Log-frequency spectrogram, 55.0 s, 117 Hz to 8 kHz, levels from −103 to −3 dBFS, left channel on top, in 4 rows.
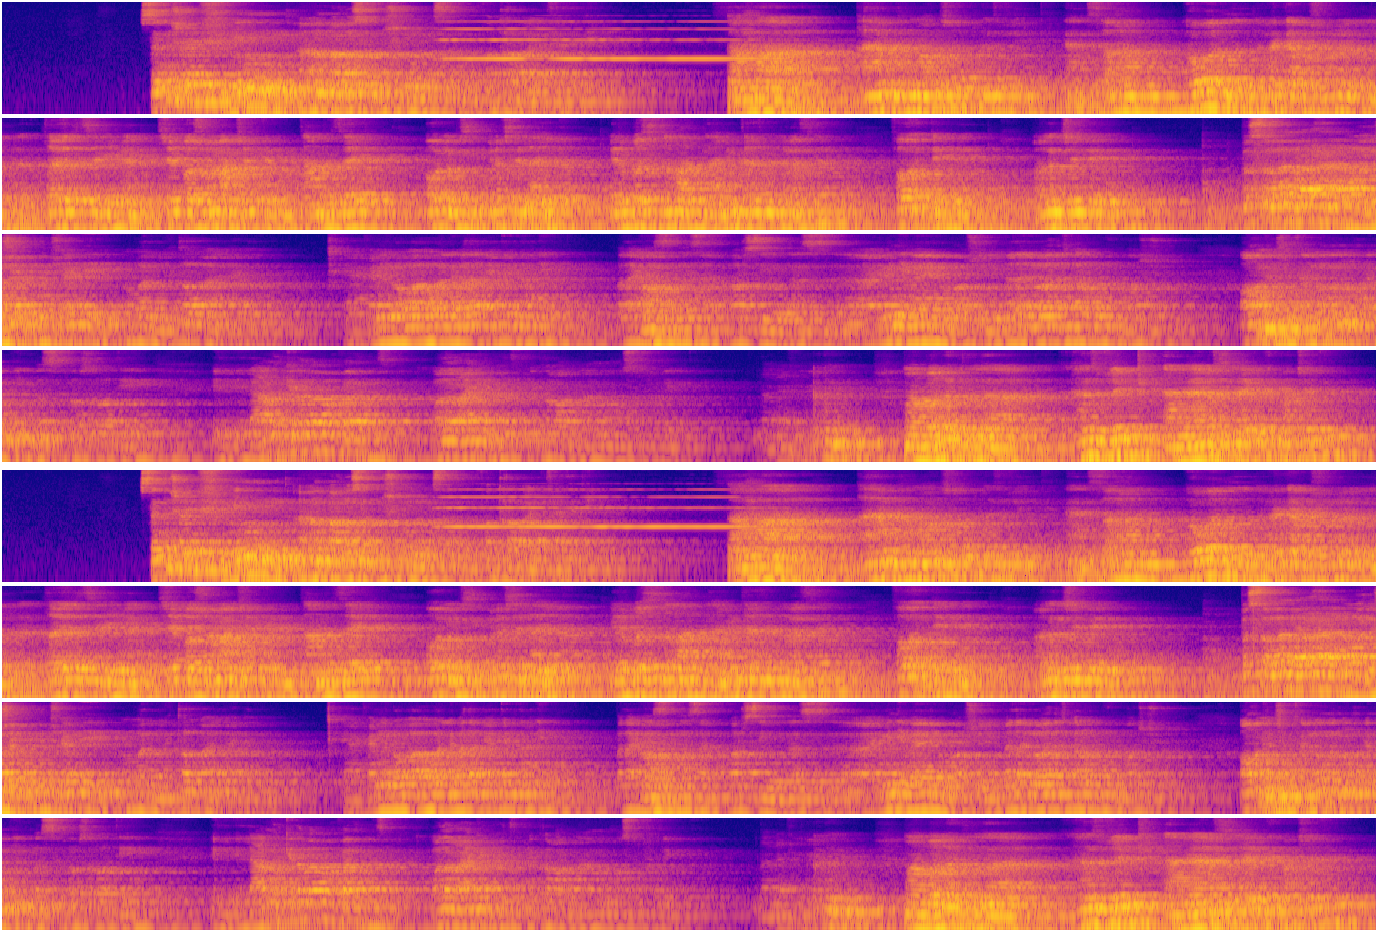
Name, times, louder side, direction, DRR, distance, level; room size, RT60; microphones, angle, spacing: voice 1, 1.4-6.0 26.1-30.2 30.9-33.2 33.6-39.1 39.9-42.7 43.3-48.0 48.7-49.4, equal, 60° right, -5 dB, 0.5 m, -26 dB
sound 1, 4.3-7.6, equal, 75° right, 1.3 m, -29 dB
voice 2, 7.3-8.2 8.6-10.2 10.6-11.5 11.8-17.4 17.9-19.4 19.8-22.0 22.7-23.4 24.0-24.8 33.8-34.1 40.0-40.3 49.4-49.7 50.0-51.5 51.8-54.6, left 1 dB, 45° left, -8 dB, 0.8 m, -21 dB
sound 2, 8.2-27.4, equal, 75° left, 0.5 m, -33 dB
2.4 x 2.3 x 2.5 m, 2.6 s
head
